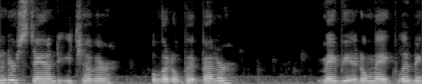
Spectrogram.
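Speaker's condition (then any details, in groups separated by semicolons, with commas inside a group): Cerebral palsy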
